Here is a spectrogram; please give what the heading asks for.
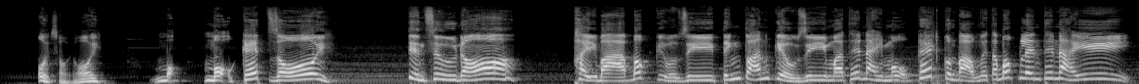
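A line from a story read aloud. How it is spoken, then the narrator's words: Shriek of shock. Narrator (Vietnamese): Người trên bờ có người biết rú lên một tiếng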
